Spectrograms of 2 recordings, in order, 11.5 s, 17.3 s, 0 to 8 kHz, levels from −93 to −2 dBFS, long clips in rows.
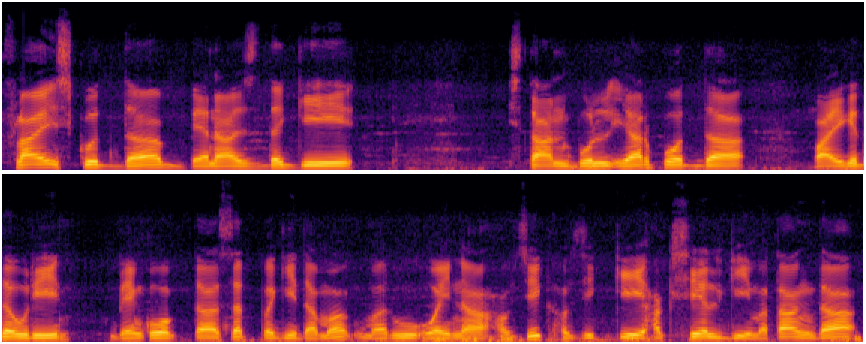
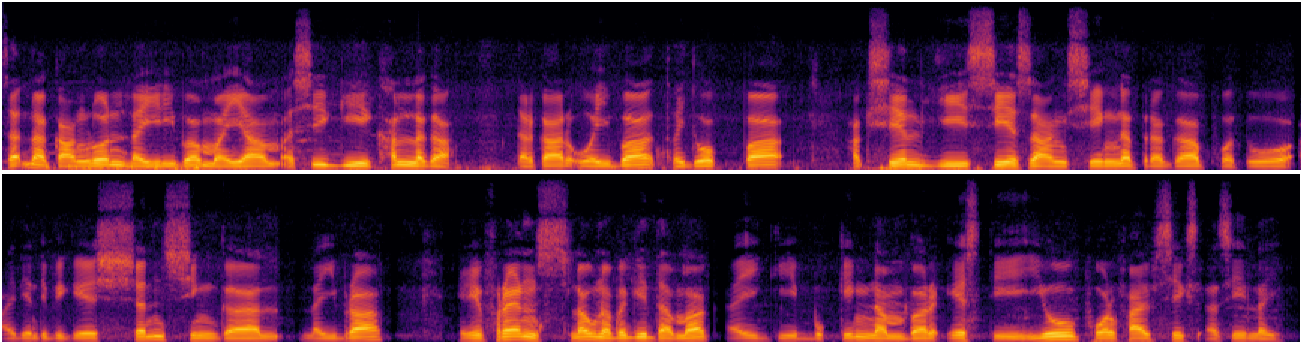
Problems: none marked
